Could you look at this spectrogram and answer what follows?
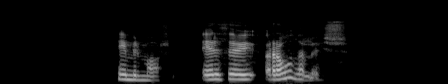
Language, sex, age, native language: Icelandic, female, 20-29, Icelandic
